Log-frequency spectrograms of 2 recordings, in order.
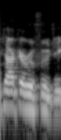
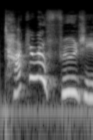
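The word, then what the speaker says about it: Takerufuji: Japanese never emphasize the U sound unless it's a U by itself, because they have subtle U sounds.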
